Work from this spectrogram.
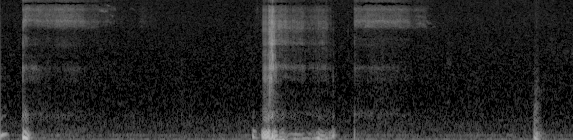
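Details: Sleeping Jack Russell Terrier dreaming on the couch on a Sunday: a quick low snort, then a longer grumbling snore after a few seconds of quiet, and a final short snuffle.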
